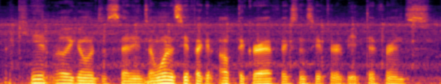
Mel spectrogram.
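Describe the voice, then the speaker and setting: A man's voice: fairly low pitch, steady tone, rapid-fire, vocal fry, background noise. A man giving casual gameplay commentary as a handheld gaming reviewer, informally thinking aloud as he tests. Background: video game music.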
